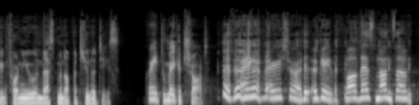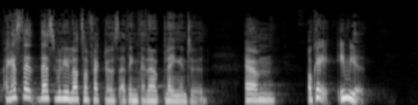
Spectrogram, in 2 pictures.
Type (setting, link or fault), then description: setting, live audience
